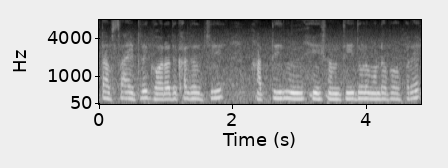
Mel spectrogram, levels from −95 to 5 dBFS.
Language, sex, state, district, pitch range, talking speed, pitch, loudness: Odia, female, Odisha, Khordha, 200-220 Hz, 100 wpm, 210 Hz, -14 LUFS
